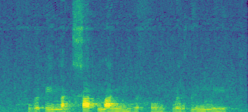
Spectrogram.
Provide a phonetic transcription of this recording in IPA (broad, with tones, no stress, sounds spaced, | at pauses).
h ṵ˧˥ ə̯ ʔ e˧ n a̰˧˨ ŋ x a˦˥ t̚ m a˧ ŋ n u˨˩ ə̯ h o˨˩ m h w ə̰˧˥ w ɗ ɨ˨˦ n m e˧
